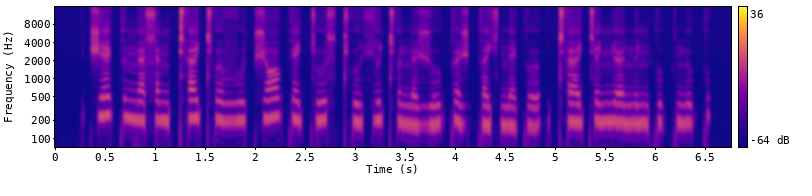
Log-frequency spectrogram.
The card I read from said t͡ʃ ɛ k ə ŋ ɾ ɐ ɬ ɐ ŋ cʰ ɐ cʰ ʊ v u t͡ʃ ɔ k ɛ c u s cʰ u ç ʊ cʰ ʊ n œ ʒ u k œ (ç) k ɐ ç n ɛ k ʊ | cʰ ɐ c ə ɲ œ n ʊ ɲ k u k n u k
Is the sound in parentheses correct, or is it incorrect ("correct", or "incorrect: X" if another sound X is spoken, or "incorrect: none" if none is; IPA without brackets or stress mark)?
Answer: incorrect: ʒ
